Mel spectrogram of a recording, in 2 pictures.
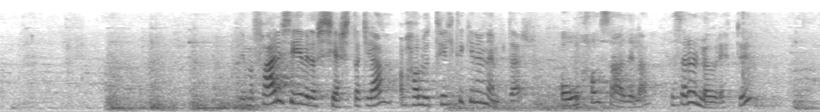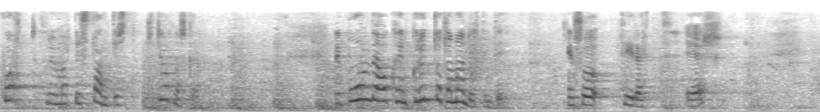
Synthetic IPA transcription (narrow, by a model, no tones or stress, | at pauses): θɪmaɾfaːɾɪsiɪvɪɾðaɾ̥sjɛr̥t̪aklɛɣaavhawlvʏt̪ʰɪl̥t̪ʰɛcɪnanɛmt̪aɾ̥oːwhawsaːðɪla̰θɛsːaɾɛɾlœɣɾjɛht̪ʏ | kʰvɔr̥t̪fɾʏːmar̥pɪ̥st̪ant̪ɪst̪st̪jow̪t̪naskɾaw | vɪðpuːʏmvɪðawkʰvɛjɪnkɾʏnt̪at̪lamanrɪht̪ɪnt̪ɪ | ejnsɔt̪ʰirajht̪ɛɾ̥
